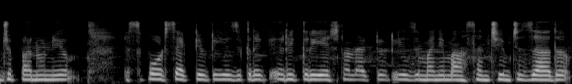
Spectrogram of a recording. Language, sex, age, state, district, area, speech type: Kashmiri, female, 18-30, Jammu and Kashmir, Anantnag, rural, spontaneous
